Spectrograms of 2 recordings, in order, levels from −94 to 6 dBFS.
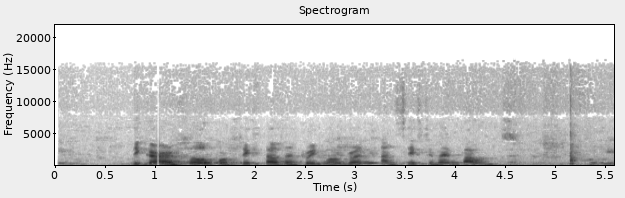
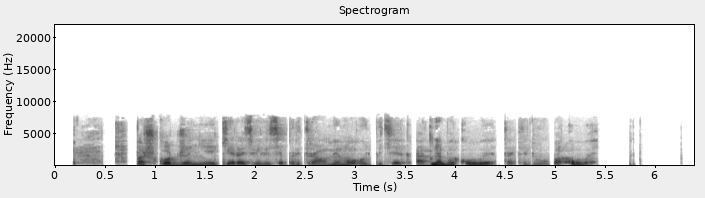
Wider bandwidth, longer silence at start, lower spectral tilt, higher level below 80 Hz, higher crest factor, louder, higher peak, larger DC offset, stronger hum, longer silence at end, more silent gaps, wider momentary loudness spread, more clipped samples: first, 16.5 kHz vs 8 kHz; second, 0.05 s vs 0.2 s; about the same, -6 dB/octave vs -5.5 dB/octave; about the same, -60 dBFS vs -60 dBFS; about the same, 20 dB vs 20 dB; about the same, -21 LUFS vs -21 LUFS; about the same, -4 dBFS vs -2 dBFS; neither; neither; second, 0 s vs 1 s; second, none vs 0.49-0.59 s, 0.73-0.81 s, 3.57-3.61 s, 4.44-4.48 s; about the same, 20 LU vs 19 LU; neither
